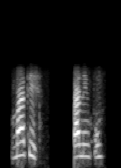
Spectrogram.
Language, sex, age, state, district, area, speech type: Nepali, male, 18-30, West Bengal, Kalimpong, rural, conversation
